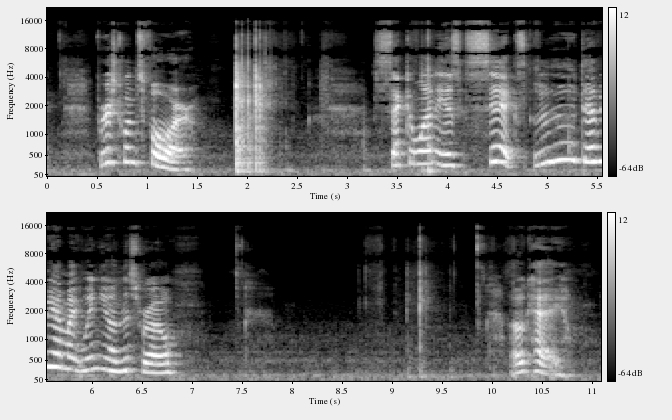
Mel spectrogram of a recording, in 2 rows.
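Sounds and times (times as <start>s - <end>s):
pen set down on wooden table: 1.9s - 2.5s.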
